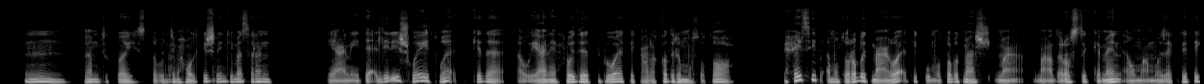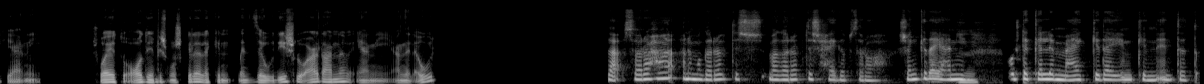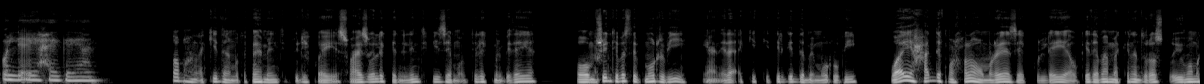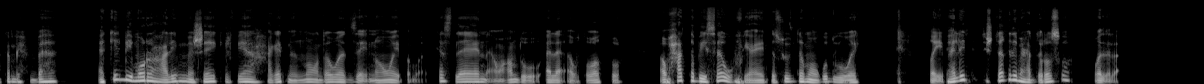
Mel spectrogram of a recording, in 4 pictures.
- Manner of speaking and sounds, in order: none
- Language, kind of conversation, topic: Arabic, advice, إزاي بتتعامل مع التسويف وبتخلص شغلك في آخر لحظة؟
